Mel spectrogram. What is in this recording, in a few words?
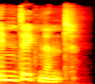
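"indignant", British English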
